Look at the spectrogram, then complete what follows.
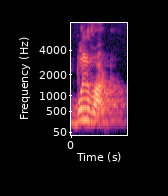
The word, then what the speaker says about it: boulevard: बुलवार्ड। ठीक है, pronunciation आपने सही करनी है, BOULEVARD।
